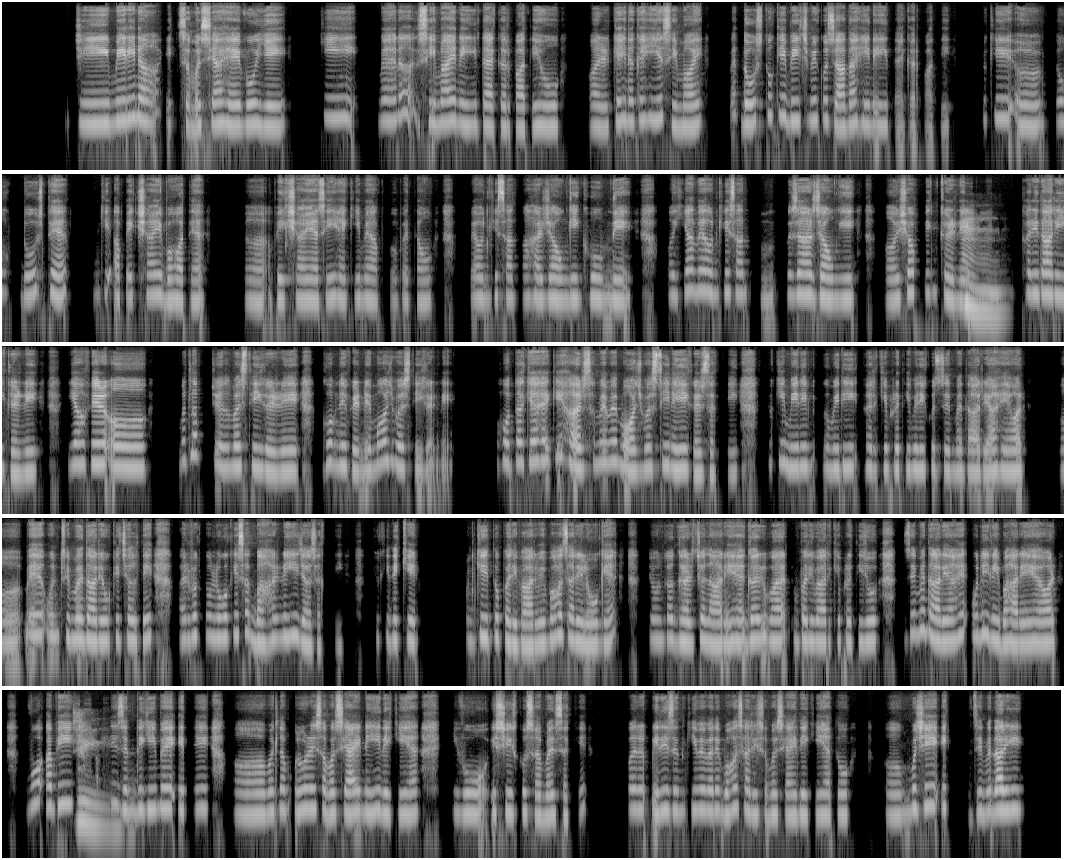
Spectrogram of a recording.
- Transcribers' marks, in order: in English: "शॉपिंग"; in English: "चिल"
- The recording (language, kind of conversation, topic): Hindi, advice, मैं दोस्तों के साथ सीमाएँ कैसे तय करूँ?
